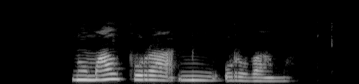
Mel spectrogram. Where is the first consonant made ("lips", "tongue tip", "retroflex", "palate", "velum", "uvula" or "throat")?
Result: tongue tip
